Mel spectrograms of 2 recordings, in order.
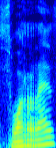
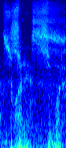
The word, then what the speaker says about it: Suarez: Is it Suarez? Suarez. Oh, I like that. Suarez. Oh, Ooh. let's coach me. How do you say? Yeah, Suarez.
